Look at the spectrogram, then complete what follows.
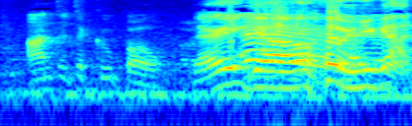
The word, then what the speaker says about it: Antetokounmpo: Giannis, still don't want to pronounce his name. Antetokounmpo. There you go. You got it. Giannis Just do it like Shaq does it. Antetokounmpo.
